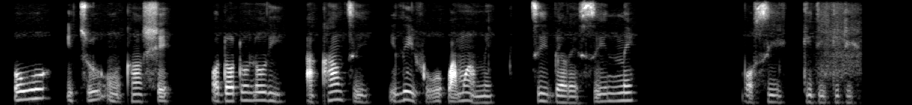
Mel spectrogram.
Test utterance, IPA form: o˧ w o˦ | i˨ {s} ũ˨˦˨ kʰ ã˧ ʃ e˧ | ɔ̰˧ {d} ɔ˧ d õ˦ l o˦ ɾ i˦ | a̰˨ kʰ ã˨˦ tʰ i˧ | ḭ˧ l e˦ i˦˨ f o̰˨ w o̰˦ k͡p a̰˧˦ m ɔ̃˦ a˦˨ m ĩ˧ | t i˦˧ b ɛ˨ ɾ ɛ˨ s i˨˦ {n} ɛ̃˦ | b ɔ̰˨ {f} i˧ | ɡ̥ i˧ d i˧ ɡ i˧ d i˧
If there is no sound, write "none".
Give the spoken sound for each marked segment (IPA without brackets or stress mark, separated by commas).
t, d, n, s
